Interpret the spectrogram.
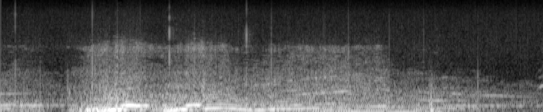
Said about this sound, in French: Et oui, dans le bas de combat, les hommes courent, sautent dans des voitures qui démarrent, à fond de train.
